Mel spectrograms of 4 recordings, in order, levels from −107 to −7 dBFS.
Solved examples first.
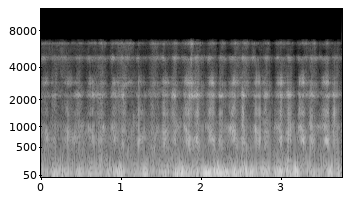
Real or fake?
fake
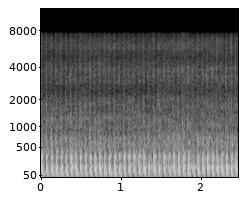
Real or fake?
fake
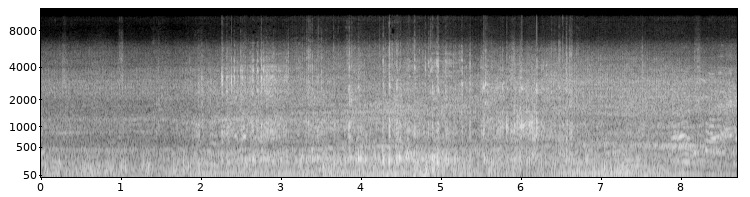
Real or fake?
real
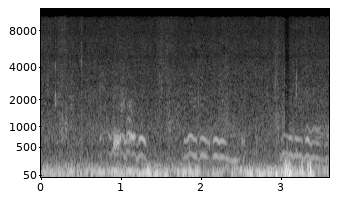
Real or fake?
real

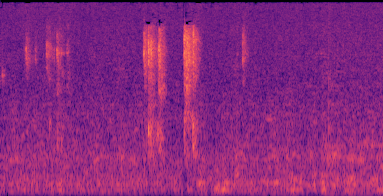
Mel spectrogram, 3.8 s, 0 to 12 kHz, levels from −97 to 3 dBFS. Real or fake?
real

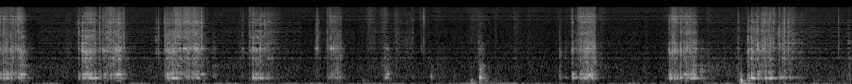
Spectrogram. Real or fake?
fake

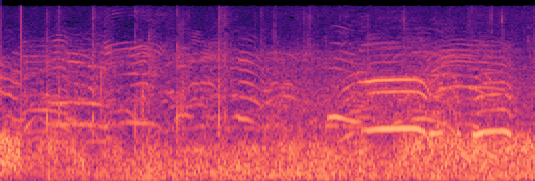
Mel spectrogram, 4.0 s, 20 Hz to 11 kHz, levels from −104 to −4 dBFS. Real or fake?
real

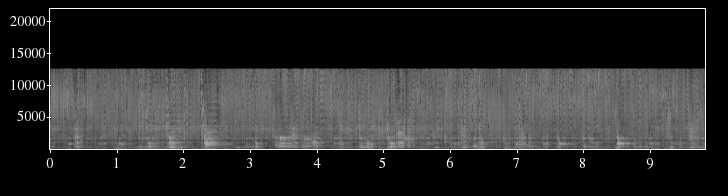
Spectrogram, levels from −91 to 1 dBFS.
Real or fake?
fake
